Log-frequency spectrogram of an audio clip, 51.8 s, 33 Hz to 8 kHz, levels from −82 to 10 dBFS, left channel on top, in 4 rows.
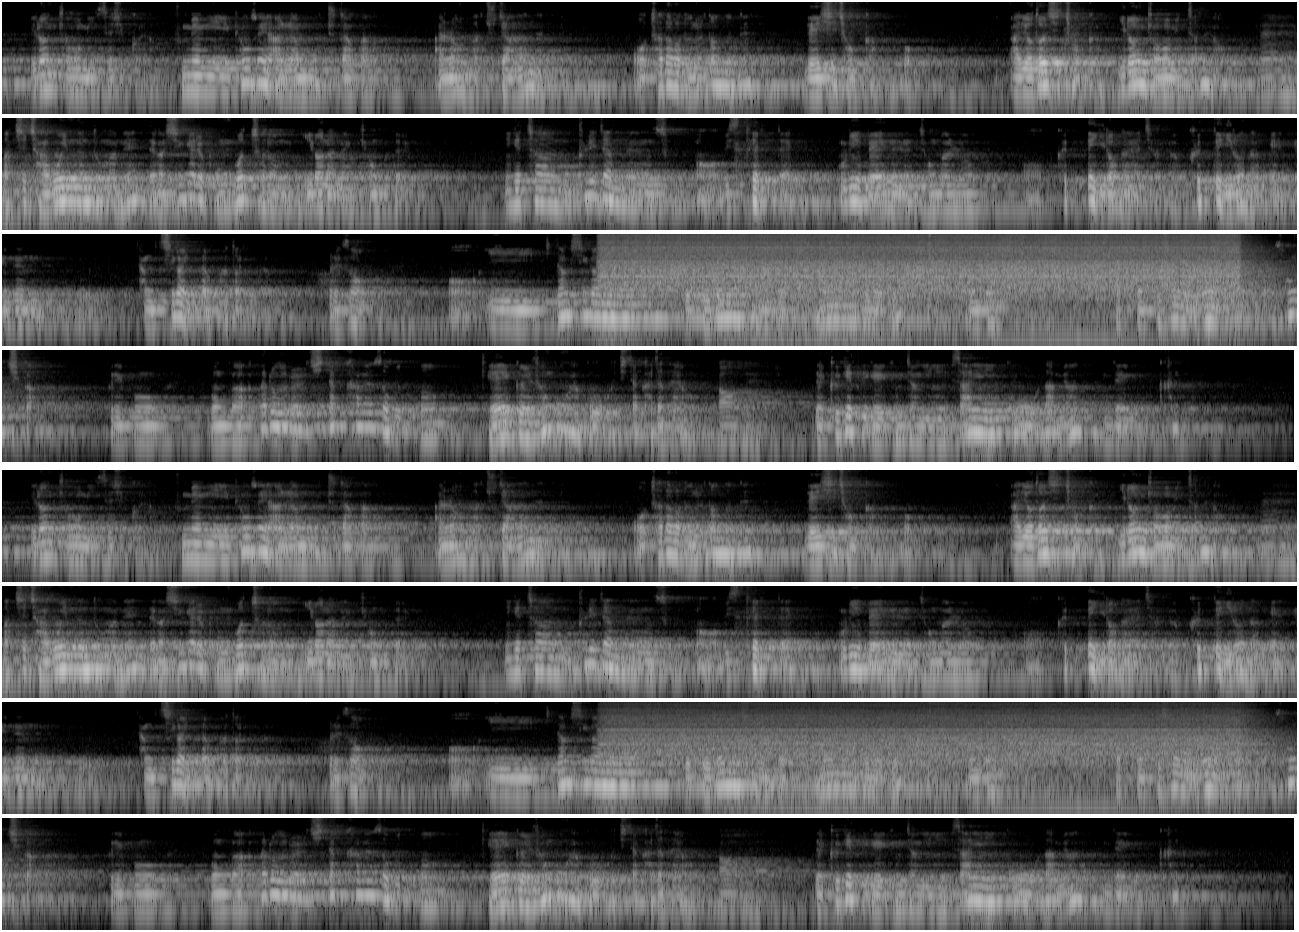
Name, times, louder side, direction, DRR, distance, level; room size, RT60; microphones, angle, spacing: voice 1, 0.3-3.8 4.3-5.7 6.3-7.5 8.0-9.2 10.1-12.2 13.0-17.1 18.0-19.6 19.9-20.9 21.3-22.7 23.2-26.4 26.7-26.8 27.3-28.6 29.2-29.6 30.4-32.3 32.7-35.0 35.5-35.9 37.0-39.2 39.9-40.4 40.9-43.2 43.7-45.8 47.0-50.3 50.5-50.6, left 1 dB, 15° left, 7 dB, 1.5 m, -28 dB
voice 2, 12.5-13.4 17.7-18.0 20.3-20.4 29.0-29.3 29.9-30.1 40.0-40.3 46.0-46.8, left 2 dB, 70° left, 2 dB, 1.6 m, -41 dB
sound 1, 31.9-38.3, left 5 dB, 50° left, 1.4 m, -29 dB
24.5 x 12.5 x 9.6 m, 3.0 s
head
